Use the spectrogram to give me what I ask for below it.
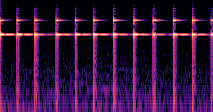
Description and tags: This recording is from banging a key against a glass filled with some water.
glass, toast, water, waterglass, water-in-glass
